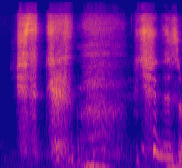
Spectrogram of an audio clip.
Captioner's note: sobs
